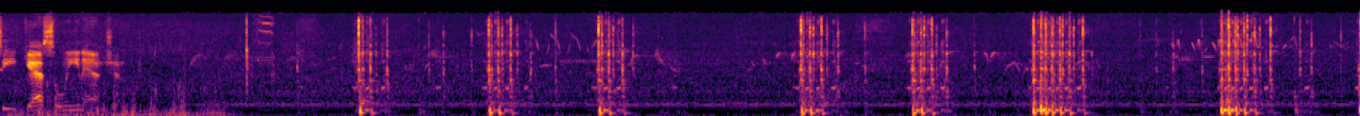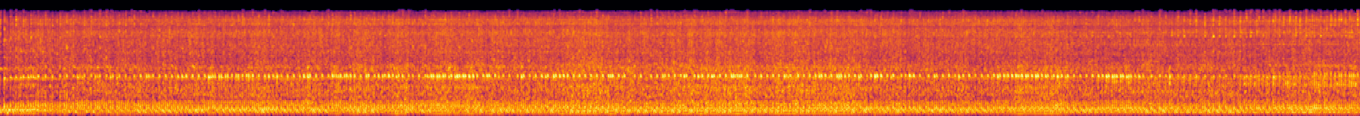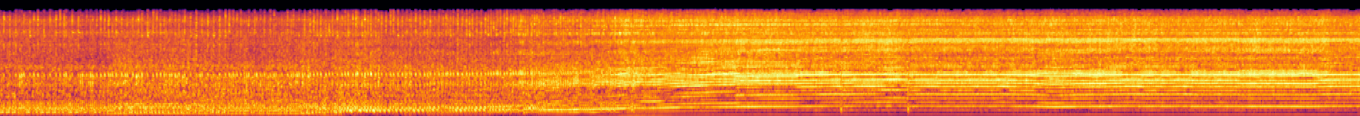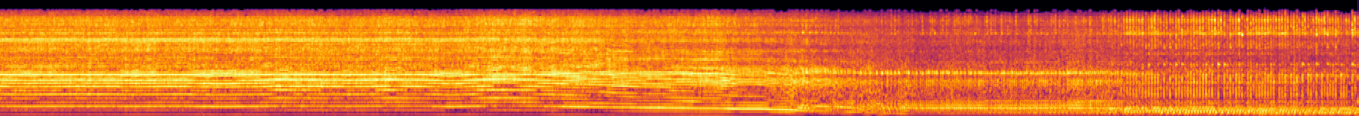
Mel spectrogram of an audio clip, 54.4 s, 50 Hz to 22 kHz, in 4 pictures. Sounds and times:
Engine starting: 0:03.6 - 0:04.0, 0:04.9 - 0:05.4, 0:06.0 - 0:06.4, 0:08.0 - 0:08.5, 0:09.1 - 0:09.6, 0:10.3 - 0:11.0, 0:12.1 - 0:12.9.

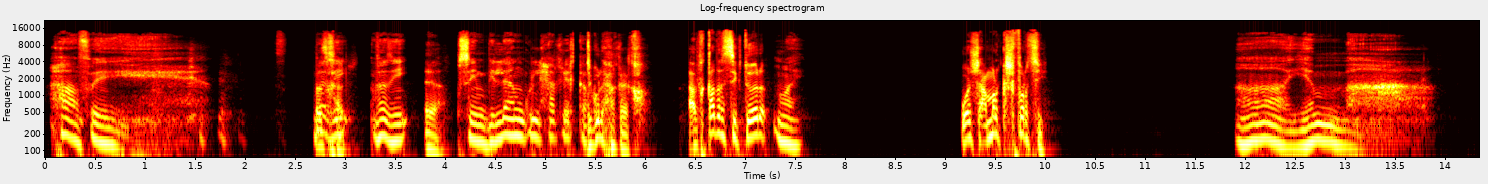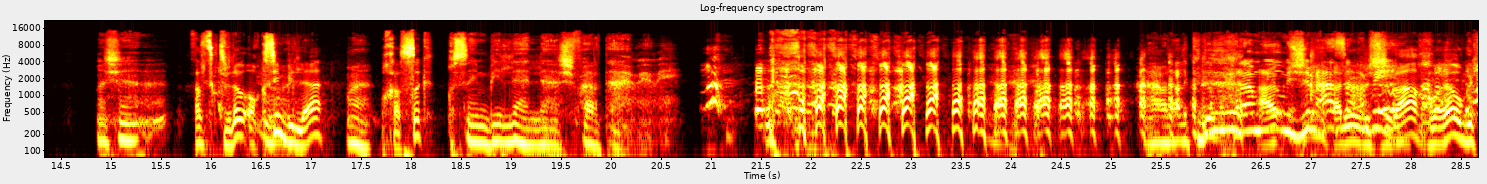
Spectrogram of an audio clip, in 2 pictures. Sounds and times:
Speech: 0:00.0 - 0:01.4, 0:02.7 - 0:07.7, 0:09.2 - 0:10.1, 0:14.9 - 0:20.5, 0:25.3 - 0:28.6.

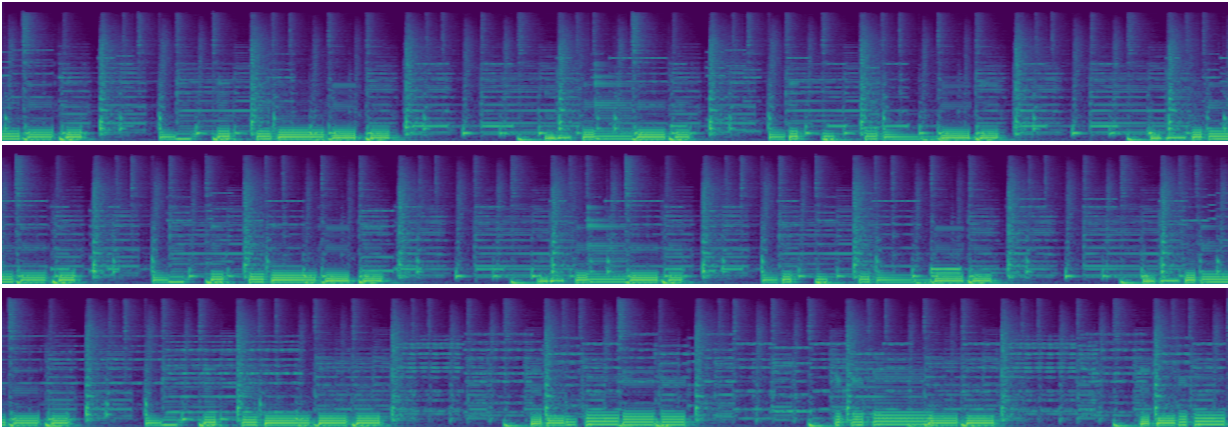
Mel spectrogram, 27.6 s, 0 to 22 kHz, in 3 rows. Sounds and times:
Music: 0:00.0 - 0:27.5.

